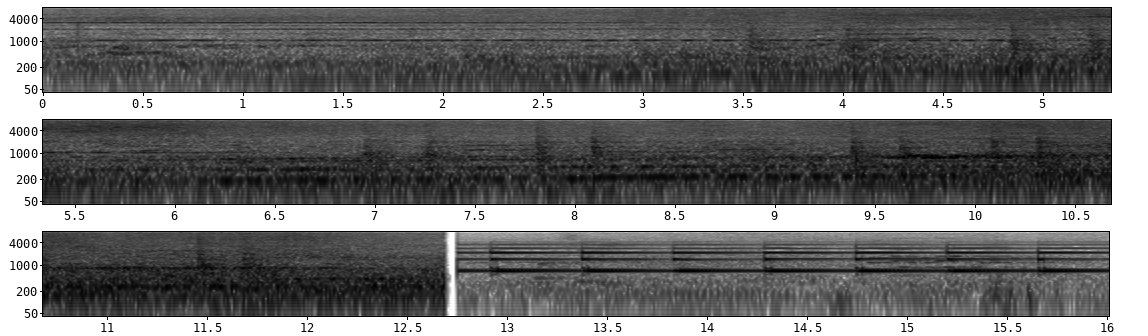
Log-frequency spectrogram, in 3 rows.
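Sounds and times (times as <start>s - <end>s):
electric train rumbling: 0.0s - 16.0s.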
